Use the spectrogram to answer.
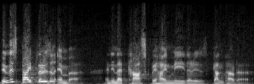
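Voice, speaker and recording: An actor playing a debonair, teasing gentleman adventurer with flippant, playfully hesitant speech in a 1930s radio drama. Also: on the low side, expressive, normal speed. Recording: noisy, echoing 1930s radio broadcast.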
